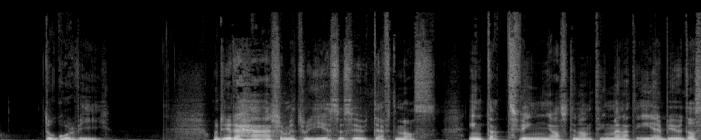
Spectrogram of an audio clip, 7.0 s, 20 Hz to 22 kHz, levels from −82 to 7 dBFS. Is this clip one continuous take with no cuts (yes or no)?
yes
